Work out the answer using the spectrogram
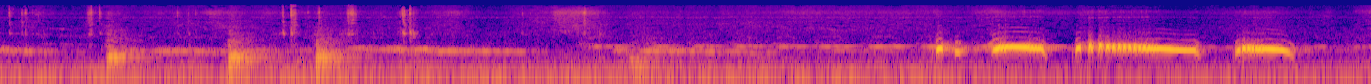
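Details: A spotted dove used as a lure call, of the three-"kuk" type, gives soft, hollow coos that build to three louder, slightly rising-then-falling notes at the end, with a few faint knocks early on.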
